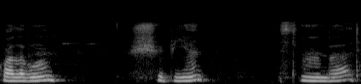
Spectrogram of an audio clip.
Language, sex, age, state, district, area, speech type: Kashmiri, male, 30-45, Jammu and Kashmir, Kulgam, rural, spontaneous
